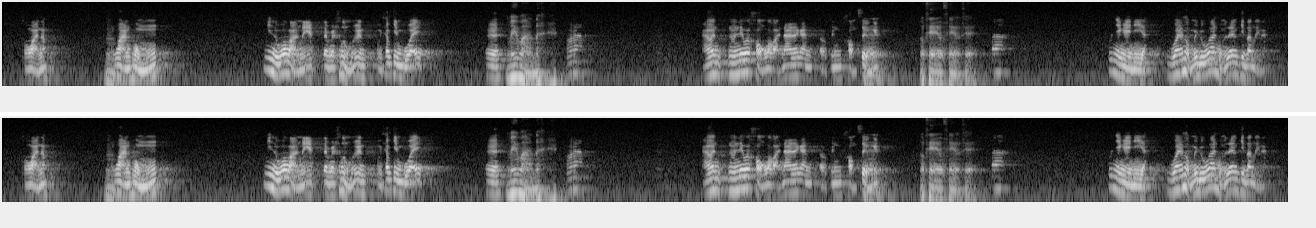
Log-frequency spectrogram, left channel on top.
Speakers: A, on the right (about 50°); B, on the left (about 65°).
A: ของหวานเนาะ
B: อืม
A: ของหวานผมไม่รู้ว่าหวานไหมอะแต่เป็นขนมแล้วกันผมชอบกินบ๊วยเออ
B: ไม่หวานนะ
A: เพราะว่าแล้วมันมันเรียกว่าของหวานได้แล้วกันแบบเป็นของเสริมไง
B: อ่าโอเคโอเคโอเค
A: ก็พูดยังไงดีอะบ๊วยผมไม่รู้ว่าผมเริ่มกินตอนไหนนะ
